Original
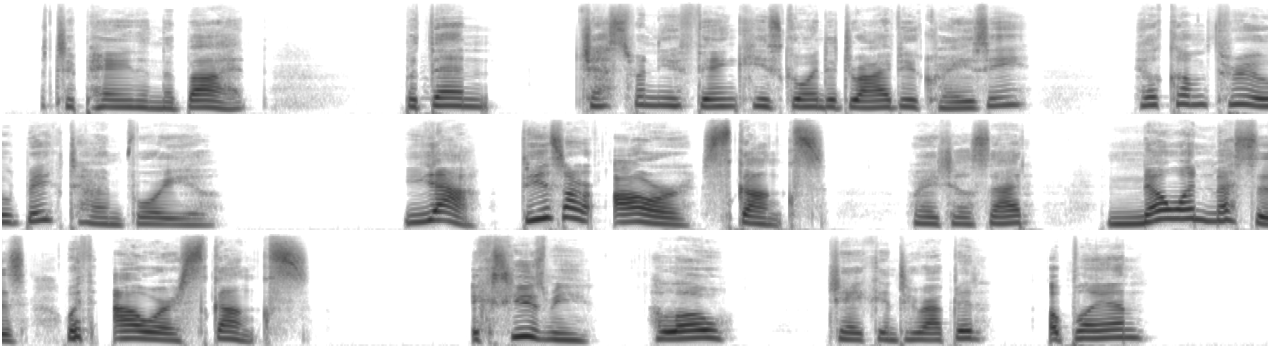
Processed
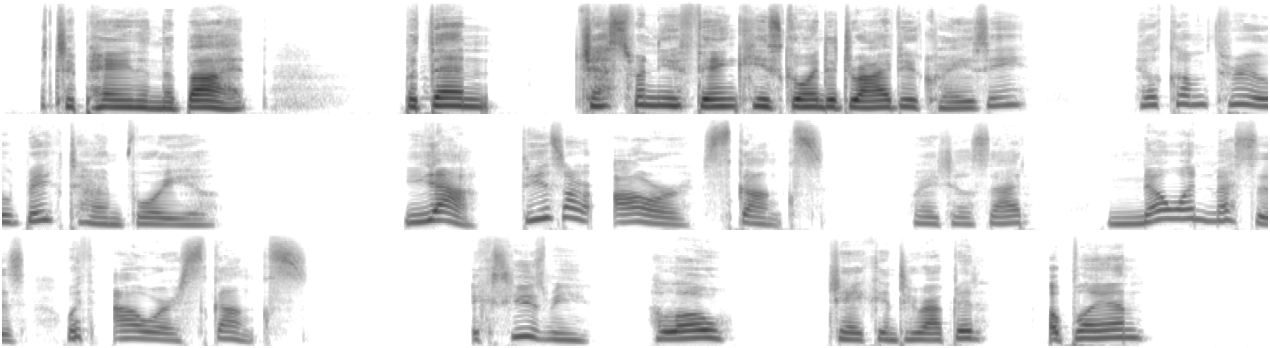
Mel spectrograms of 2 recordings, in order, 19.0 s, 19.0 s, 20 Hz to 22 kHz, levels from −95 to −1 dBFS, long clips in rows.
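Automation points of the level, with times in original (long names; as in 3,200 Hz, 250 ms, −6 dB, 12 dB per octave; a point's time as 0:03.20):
0:04.15 0 dB
0:05.01 −10.5 dB
0:08.48 −10.5 dB
0:08.95 −17 dB
0:15.23 −17 dB
0:16.18 −9.5 dB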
